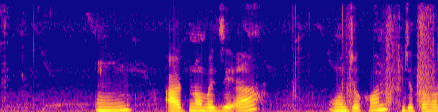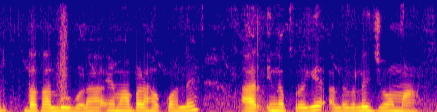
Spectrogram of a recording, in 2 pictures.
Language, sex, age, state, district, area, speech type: Santali, female, 30-45, Jharkhand, East Singhbhum, rural, spontaneous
